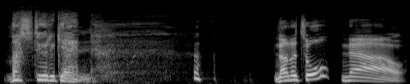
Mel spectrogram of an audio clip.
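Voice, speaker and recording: An actor with an English accent playing a cocky, roguish young Victorian gang leader in a video game, with a cheeky, wry, theatrical manner. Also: male voice, high voice, wildly swooping pitch, slow, a bit bright, dry recording, studio quality, heavily acted. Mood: playful, teasing.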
